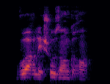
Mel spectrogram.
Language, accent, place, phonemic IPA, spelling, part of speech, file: French, France, Lyon, /vwaʁ le ʃoz ɑ̃ ɡʁɑ̃/, voir les choses en grand, verb, LL-Q150 (fra)-voir les choses en grand.wav
- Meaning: to think big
